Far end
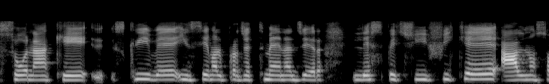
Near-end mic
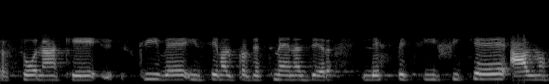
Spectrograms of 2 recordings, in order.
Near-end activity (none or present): none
